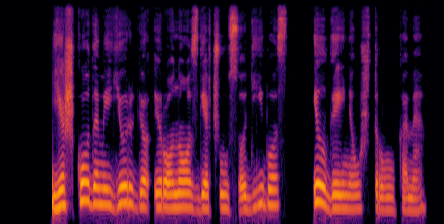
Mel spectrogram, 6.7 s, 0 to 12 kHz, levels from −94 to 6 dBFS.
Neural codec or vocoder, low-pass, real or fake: none; 10.8 kHz; real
